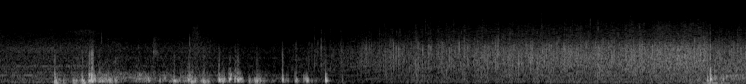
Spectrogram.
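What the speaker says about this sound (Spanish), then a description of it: "aplaude las palabras del Santo Padre" An audience at a Tarragona beatification ceremony applauds, first as scattered nearby claps and thumps, then swelling into a distant, steady wash of clapping with wind-like rumble underneath.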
